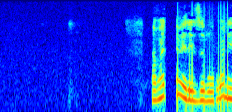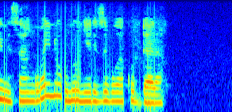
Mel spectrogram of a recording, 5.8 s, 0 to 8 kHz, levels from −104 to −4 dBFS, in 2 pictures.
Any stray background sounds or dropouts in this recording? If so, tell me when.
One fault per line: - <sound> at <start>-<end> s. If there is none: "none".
- dropout at 2.1-2.2 s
